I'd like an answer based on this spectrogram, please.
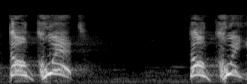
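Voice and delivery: very high, shouted command; emphatic shout. Real, not acted. Preacher urging the congregation, emphatic shout. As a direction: cry it out at the top of your range.

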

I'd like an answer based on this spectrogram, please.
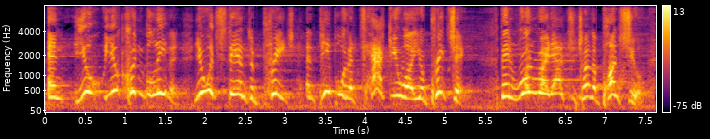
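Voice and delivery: high, urgent storytelling; excited preaching. Real, not acted. Preacher telling the congregation how people attacked him, excited preaching. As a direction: relive the attack with animated disbelief.

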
